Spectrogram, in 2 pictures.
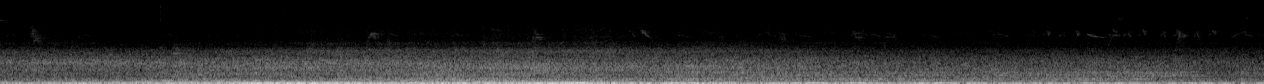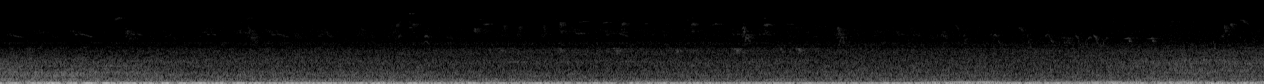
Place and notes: Gonville Avenue, Gonville, Whanganui, New Zealand - Garden birds and traffic
The sounds of bird life, neighbours household life, and industrial traffic passing by an urban New Zealand garden that is close to a major industrial site access road. Sunny mild temperature day in late autumn that was 5 days before COVID-19 National alert level 4 drops to level 3. Under level 4 only essential businesses and essential travel outside your house were permitted. Whilst there has been a drop off in the number of vehicles using this particular road, it was slowly increasing as people return to workplaces or travelled during lunch breaks. Identifiable birds include Tui and Piwakawaka (NZ fantail). Traffic includes large stock trucks.
23 April 2020, 12:30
